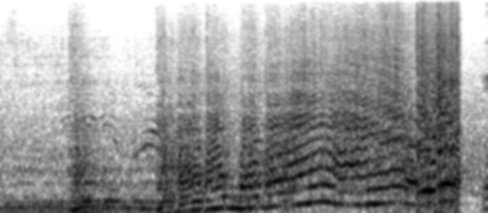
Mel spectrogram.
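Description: Race car launching off the start line into a corner at a Battle Royale burnout final, a loud sustained engine roar with rising revs and tyre noise, while a commentator's voice is partly mixed in.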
